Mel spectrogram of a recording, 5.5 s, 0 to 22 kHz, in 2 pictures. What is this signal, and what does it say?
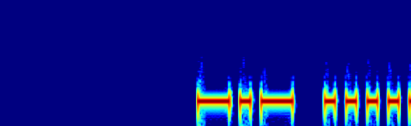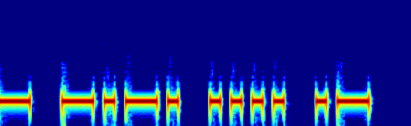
Morse code, heard as a keyed tone, about 17 wpm, 700 Hz. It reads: K4CHA
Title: USA Call Signs - 5 Characters - Repeated 2x - 17wpm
